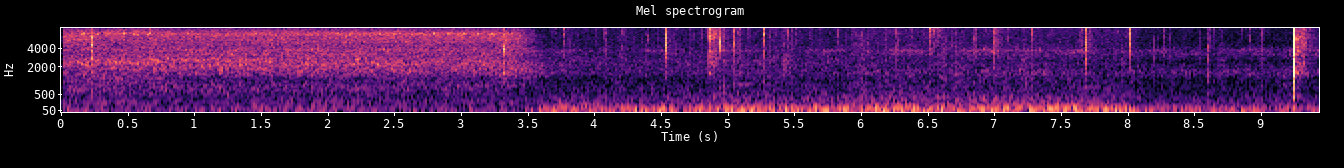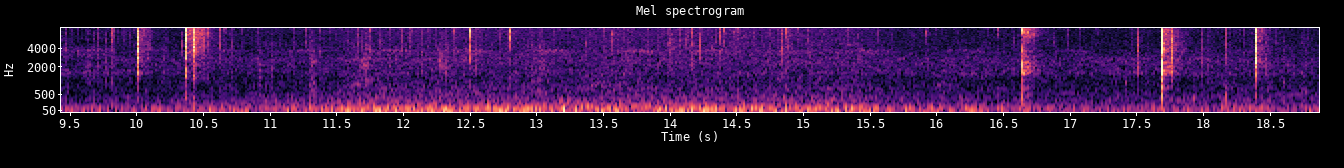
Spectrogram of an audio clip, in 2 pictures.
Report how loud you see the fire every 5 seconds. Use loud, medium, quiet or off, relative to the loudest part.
medium, loud, loud, loud.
